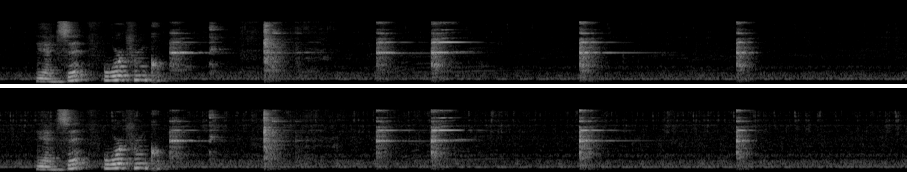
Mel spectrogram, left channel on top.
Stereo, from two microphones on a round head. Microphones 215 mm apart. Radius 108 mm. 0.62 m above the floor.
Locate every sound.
0.4 s a man speaking: 5° right (ahead or behind), 0.6 m
1.7 s a clink: 35° right (ahead or behind), 1.2 m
